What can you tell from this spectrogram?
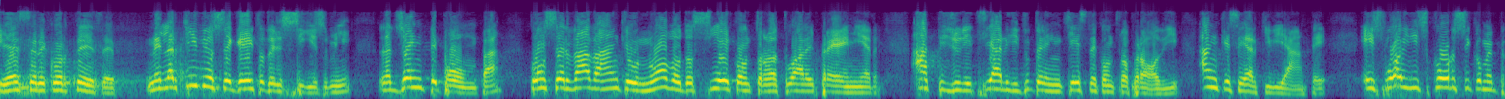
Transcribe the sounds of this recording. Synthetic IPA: iɛsːeɾekort̪eːze | nelːark̟iːvjoseɡɾɛːt̪od̪elsizmi | lad͡ʒɛnt̪epompa | konservaːvaaŋk̟eunːwɔːvod̪osjɛkont̪ɾolat̪ːuaːlepɾɛːmjɛr | at̪ːid͡ʒud̪it̪sːjaːɾid̪it̪ut̪ːeleiŋk̟jɛst̪ekont̪ɾopɾɔ̰ːd̪i | aŋk̟eseark̟ivja̰ːt̪ḛː | jswɔjd̪iskorsikome

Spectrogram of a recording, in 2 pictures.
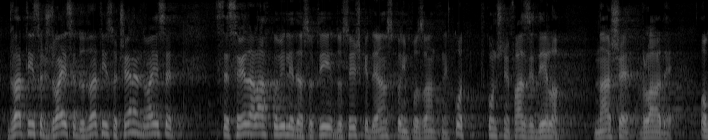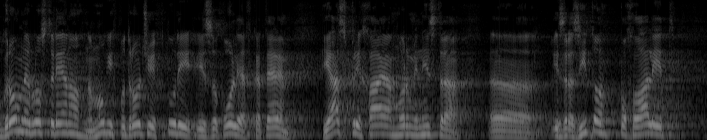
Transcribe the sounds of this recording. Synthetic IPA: d̪ʋaːt̪isɔd͡ʒd̪ʋajsɛt̪̚d̪ɔd̪ʋaːt̪isɔt͡ʃɛnaind̪ʋajsɛt̪ | st̪ɛsɛʋeːd̪alaxkɔʋid̪lid̪asɔt̪id̪ɔseːʃkid̪ɛjanskɔimpɔzant̪nikɔt̪wkont͡ʃnifaːzid̪eːlɔ | naʃɛʋlaːd̪ɛ̰ | ɔɡɾɔmnɔjɛblost̪ɔɾjɛnɔnamnoːɡixpɔd̪ɾoːt͡ʃjixt̪uːd̪iːzɔkoːljafkat̪ɛːɾɛm | jaspɾixaːjamoɾminis̬t̪ɾa | izɾazit̪ɔpɔxʋaːlit̪

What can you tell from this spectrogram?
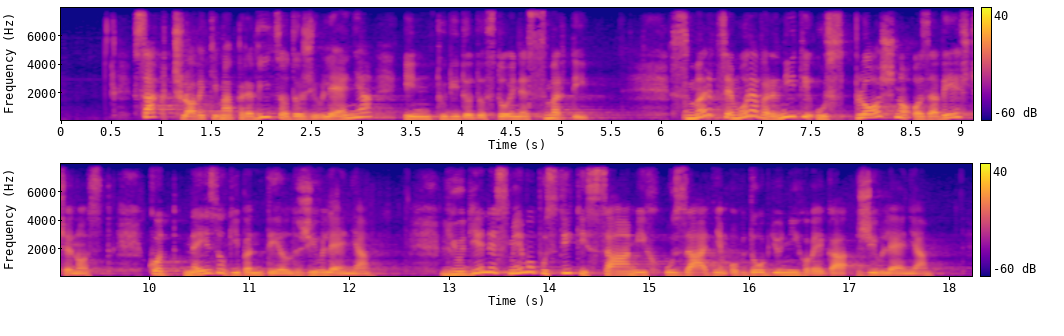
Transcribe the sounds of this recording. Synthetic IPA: wsakt͡ʃlɔːʋɛkimapɾaʋit̪sɔd̪ɔʒiwljɛːnjaint̪uːd̪id̪ɔd̪ɔst̪oːjnɛsməɾt̪i | sməɾt̪sɛmoːɾaʋəɾnit̪iʔusplɔːʃnɔʔɔzaʋeːʃt͡ʃɛnɔst̪kɔt̪nɛizɔɡiːbənd̪eːlʒiwlɛːnja̰ | ljud̪jeːnɛsmeːmɔpust̪iːt̪isaːmixuzaːd̪nɲɛmʔɔbd̪oːbjuniːxɔʋɛɡaʒiwlɛːnja̰

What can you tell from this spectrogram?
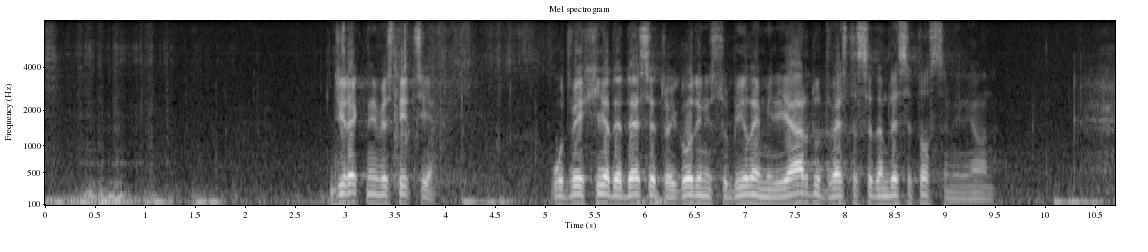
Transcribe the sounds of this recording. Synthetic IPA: d̪iɾek̚t̪neinʋe̞st̪iːt̪sije | ud̪ʋeːxiʎad̪ed̪eset̪o̞jɡo̞d̪inisubiːle̞milijaɾd̪ud̪ʋest̪ase̞d̪amd̪eset̪o̞samːilio̞ːna

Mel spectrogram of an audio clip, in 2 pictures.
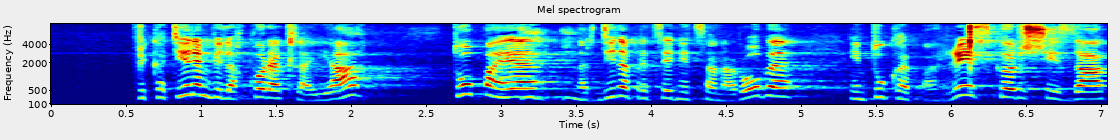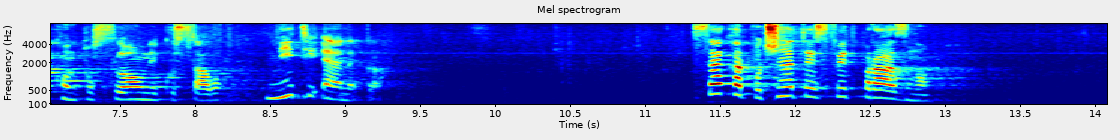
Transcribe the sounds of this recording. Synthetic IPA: pɾikat̪eːɾɛmbilaxkoːɾɛːklajat̪oːpajɛnaɾd̪iːlapɾɛt̪seːd̪nit̪sanaɾoːbɛint̪uːkajpaɾeskəɾʃizaːkɔnpɔslɔwnikust̪aːɔnit̪iʔɛːnɛɡa | wsɛkaɾpɔt͡ʃnɛt̪ɛjɛspeːt̪pɾaːznɔ

